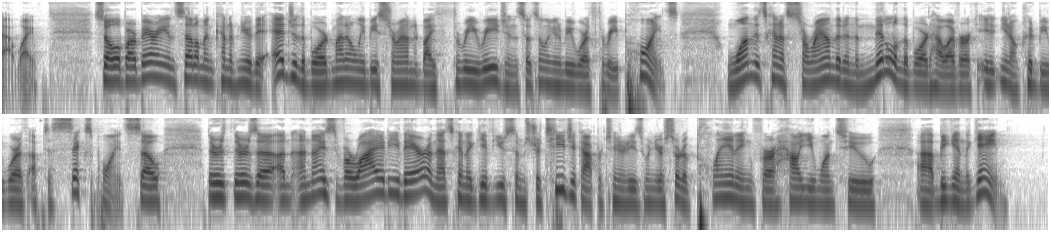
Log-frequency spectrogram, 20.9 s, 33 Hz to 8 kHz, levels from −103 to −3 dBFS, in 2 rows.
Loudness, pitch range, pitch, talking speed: -31 LUFS, 130-165 Hz, 145 Hz, 240 wpm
